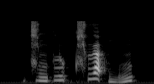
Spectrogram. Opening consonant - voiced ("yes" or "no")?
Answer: no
